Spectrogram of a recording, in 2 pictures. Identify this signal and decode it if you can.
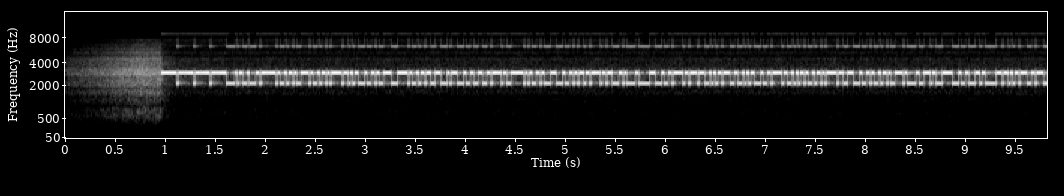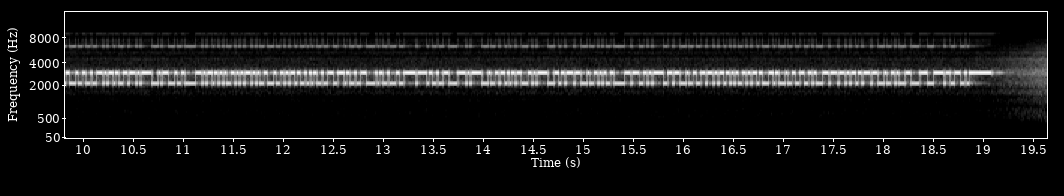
RTTY (45.45 baud, 850 Hz shift), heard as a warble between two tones, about 2550 Hz centre, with room echo. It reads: DBDXJ BMDWH IKVSZ FKAET KQRUR KRDXW DBECM NTJUU LFPXH TFSYS FRLCL VKLOX JAXNQ STUXP PFSFN IZQFQ ZOMWG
